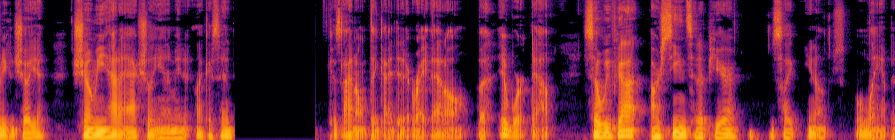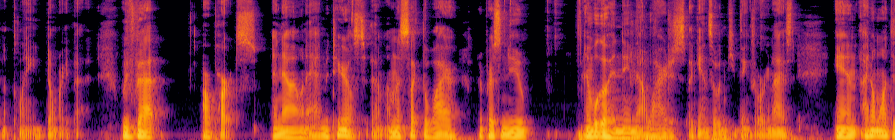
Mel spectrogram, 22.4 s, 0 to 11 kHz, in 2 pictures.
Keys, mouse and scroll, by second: 15.4 click, 17.3 click, 20.4 click, 20.8-21.3 scroll up 6, 21.3 scroll down 1, 21.5 middle click, 22.2 click.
